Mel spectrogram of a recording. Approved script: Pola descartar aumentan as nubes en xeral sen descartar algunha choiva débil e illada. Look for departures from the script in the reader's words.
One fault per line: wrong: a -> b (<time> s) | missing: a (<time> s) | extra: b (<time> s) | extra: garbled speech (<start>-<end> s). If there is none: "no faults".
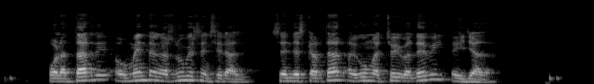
wrong: descartar -> tarde (0.8 s)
